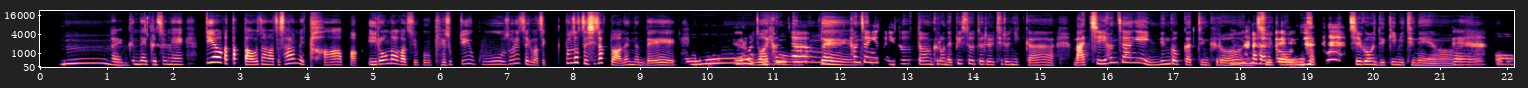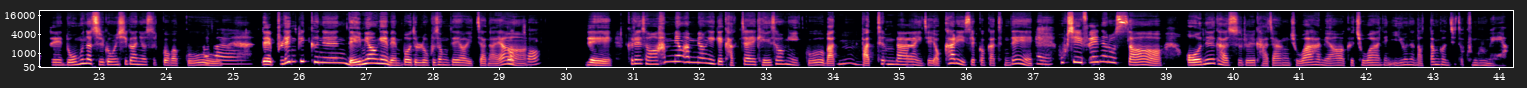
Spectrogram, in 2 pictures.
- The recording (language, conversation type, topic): Korean, podcast, 좋아하는 가수나 밴드에 대해 이야기해 주실 수 있나요?
- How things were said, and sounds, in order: tapping; laugh; put-on voice: "팬으로서"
